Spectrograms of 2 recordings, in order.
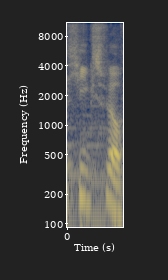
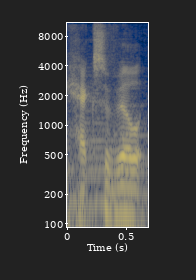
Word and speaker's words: Hexaville: Yeah, I said Hexville through the whole game, and then when they started saying Hexaville in the game, I realized, oh shit, I've been saying it wrong for like 3 years.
